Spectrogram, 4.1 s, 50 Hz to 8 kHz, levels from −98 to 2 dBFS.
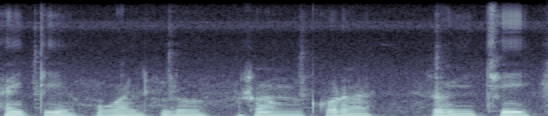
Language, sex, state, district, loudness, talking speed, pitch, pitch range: Bengali, male, West Bengal, Cooch Behar, -19 LUFS, 60 wpm, 125 Hz, 120-125 Hz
